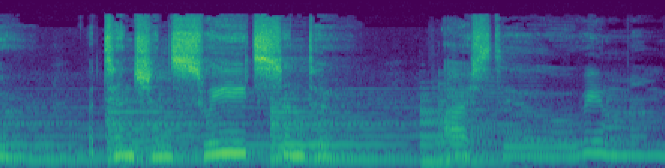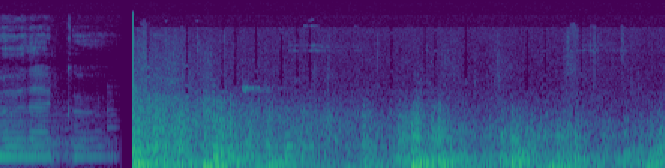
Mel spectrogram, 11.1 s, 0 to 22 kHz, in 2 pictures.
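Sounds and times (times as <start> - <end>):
low rumbling noise: 6.6 - 11.0.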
